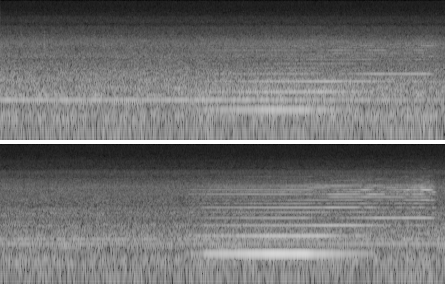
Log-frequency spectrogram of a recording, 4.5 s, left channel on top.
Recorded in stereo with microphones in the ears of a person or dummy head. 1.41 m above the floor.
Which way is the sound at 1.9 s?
55° right (ahead or behind).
